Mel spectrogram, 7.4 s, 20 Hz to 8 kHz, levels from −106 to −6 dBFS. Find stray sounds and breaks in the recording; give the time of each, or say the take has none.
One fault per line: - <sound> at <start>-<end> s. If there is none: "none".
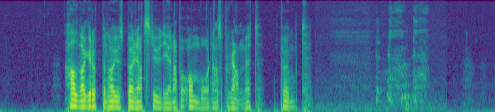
- cough at 4.9-6.5 s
